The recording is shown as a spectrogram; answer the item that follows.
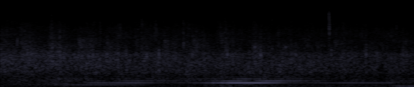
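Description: Congregation applauding with hand claps of praise, with soft sustained musical chords coming in underneath about a second in.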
